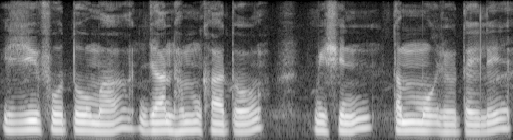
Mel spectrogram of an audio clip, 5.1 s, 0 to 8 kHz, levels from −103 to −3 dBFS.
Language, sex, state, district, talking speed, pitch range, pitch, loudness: Wancho, male, Arunachal Pradesh, Longding, 150 wpm, 130-145 Hz, 135 Hz, -16 LUFS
